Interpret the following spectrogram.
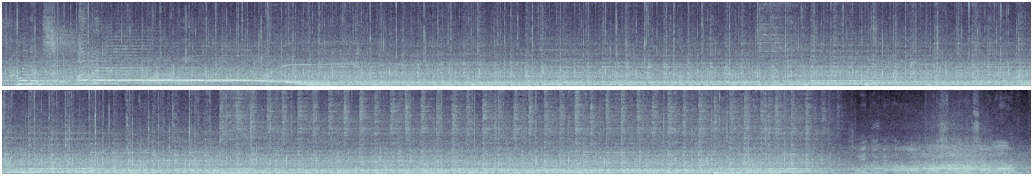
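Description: Music over a football stadium's public-address system with a large crowd in the stands. A long held note slides down about four seconds in, then a steady melody carries on, breaking off about two seconds before the end.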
